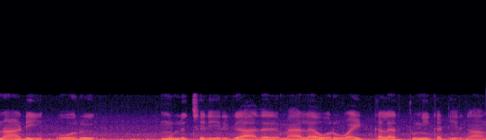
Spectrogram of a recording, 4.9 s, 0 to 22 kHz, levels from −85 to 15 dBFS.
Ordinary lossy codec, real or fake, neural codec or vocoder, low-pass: none; real; none; 7.2 kHz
